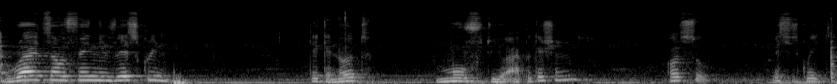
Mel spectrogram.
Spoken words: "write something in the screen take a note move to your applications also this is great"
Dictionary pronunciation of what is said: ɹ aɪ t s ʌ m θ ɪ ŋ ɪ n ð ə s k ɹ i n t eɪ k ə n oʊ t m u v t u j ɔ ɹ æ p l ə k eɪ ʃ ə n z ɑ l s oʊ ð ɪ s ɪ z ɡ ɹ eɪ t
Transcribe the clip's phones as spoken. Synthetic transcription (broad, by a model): ɹ aɪ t s ʌ m θ ɪ ŋ ɪ n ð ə s k ɹ i n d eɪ k ə n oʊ t m u v t u j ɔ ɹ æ p l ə k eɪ ʃ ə n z ɑ l s oʊ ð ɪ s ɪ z ɡ ɹ eɪ t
